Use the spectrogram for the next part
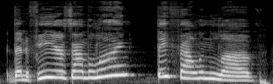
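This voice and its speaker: A woman's voice: sits high, big pitch swings, normal speed, darkish tone. A woman narrating a fairy tale in a casual, chatty way with playful asides. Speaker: storyteller.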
